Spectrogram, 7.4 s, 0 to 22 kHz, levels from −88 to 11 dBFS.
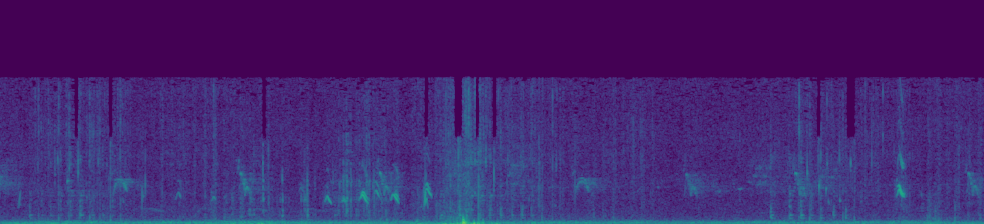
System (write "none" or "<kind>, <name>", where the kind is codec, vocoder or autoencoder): none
